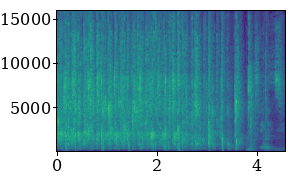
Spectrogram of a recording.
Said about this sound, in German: Ein kleiner Applaus für unseren ersten Kandidaten.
